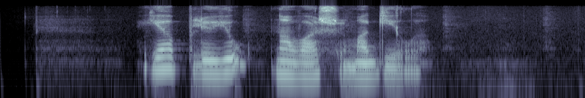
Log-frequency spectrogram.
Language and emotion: Russian, sad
